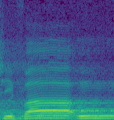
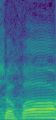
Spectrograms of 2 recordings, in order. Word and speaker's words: شفا: کنارے کو کہتے ہیں، صحیح تلفظ ہے شفا، سین دے تھلے زیر، من القرآن ما ہوا شفاء ورحمت للمؤمنین، اور وَكُنْتُمْ عَلَى شَفَا حُفْرَةٍ مِّنَ النَّارِ۔ شفا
